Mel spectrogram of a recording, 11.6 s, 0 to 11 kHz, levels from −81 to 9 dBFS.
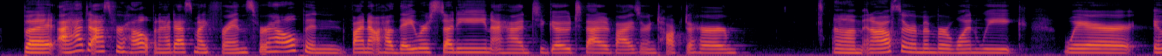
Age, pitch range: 20-39, 215-245 Hz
